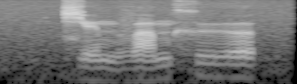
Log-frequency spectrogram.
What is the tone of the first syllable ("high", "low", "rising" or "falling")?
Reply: low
